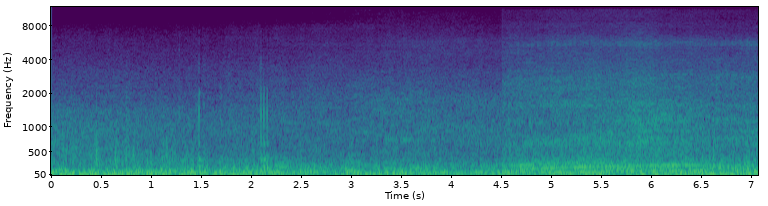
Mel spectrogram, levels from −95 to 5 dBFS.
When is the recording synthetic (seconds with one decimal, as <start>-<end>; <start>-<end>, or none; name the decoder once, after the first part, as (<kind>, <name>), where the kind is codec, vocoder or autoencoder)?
2.3-3.2 (codec, SNAC); 5.3-6.6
